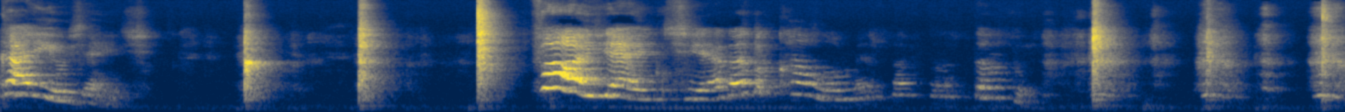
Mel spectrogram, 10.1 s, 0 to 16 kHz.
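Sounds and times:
sharp hand claps: 1.8 - 3.0, 3.6 - 3.9, 8.2 - 10.0.

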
